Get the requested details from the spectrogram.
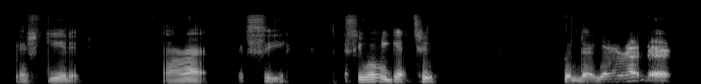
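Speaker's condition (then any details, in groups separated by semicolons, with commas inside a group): No condition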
